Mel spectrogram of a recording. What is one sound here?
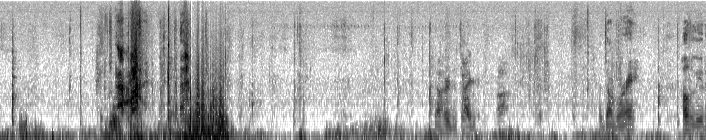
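A basketball bounces on concrete.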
